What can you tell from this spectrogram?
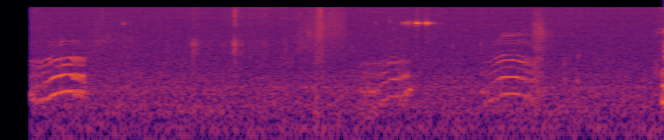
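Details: A cat meowing three times, each call a short arching, harmonic-rich note, with long pauses between them; the background is a faint, steady hiss with a few light clicks.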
